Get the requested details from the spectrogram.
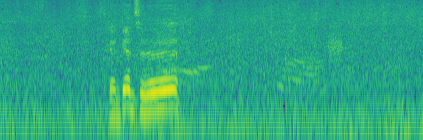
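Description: Laser weapons zap and small explosions crackle in a busy battle.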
